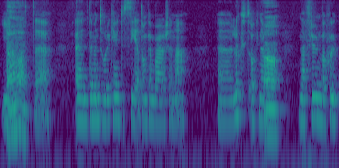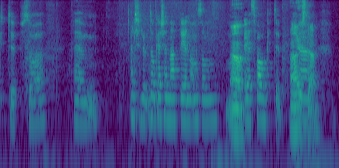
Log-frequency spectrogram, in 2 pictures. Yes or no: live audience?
no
